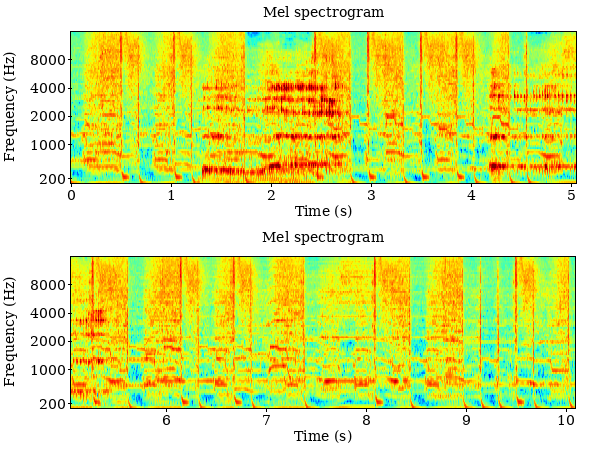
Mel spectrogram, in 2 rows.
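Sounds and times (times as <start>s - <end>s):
man burping: 1.3s - 2.9s, 4.1s - 5.6s.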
